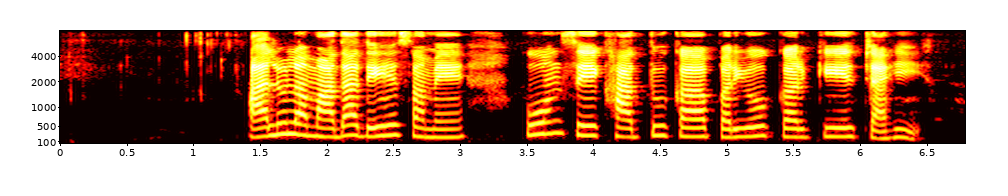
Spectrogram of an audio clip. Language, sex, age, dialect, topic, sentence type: Chhattisgarhi, female, 56-60, Northern/Bhandar, agriculture, question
